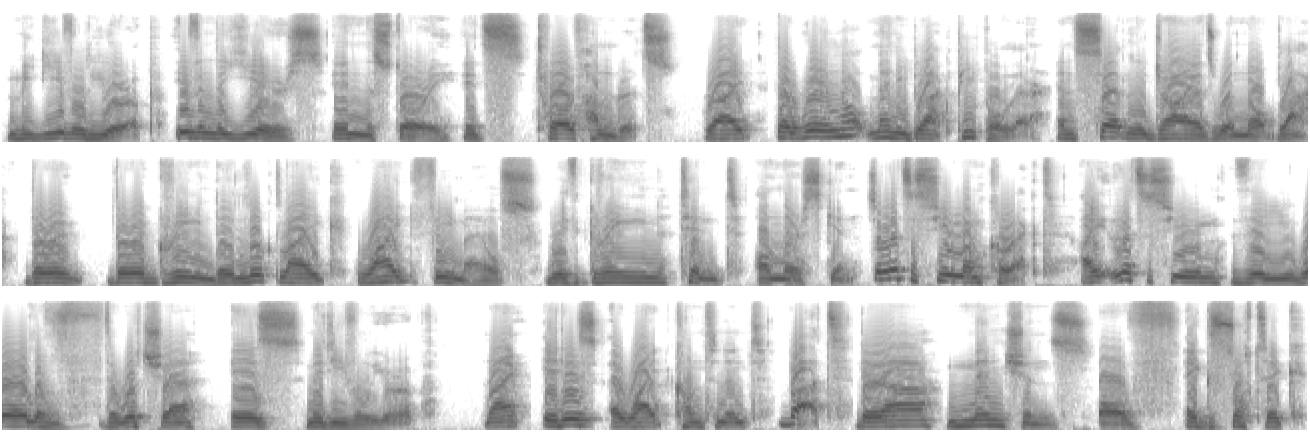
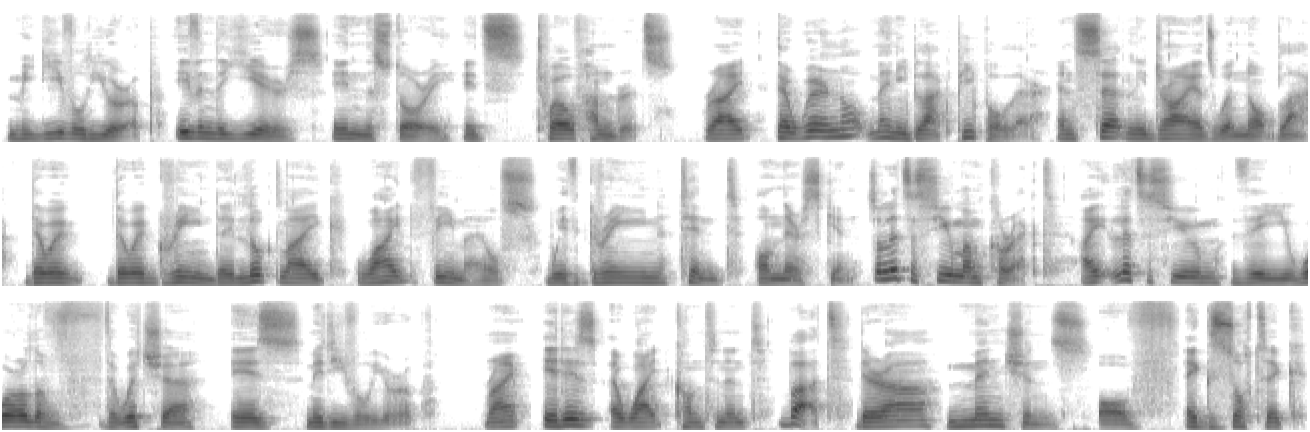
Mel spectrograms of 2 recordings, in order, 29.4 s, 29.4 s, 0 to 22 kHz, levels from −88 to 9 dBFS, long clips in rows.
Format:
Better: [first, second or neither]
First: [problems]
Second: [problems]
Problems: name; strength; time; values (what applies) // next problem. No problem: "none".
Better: second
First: distortion; heavy; 6 dB below the speech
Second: none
